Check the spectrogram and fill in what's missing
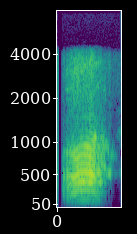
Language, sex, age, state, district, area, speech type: Manipuri, male, 18-30, Manipur, Imphal West, rural, conversation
